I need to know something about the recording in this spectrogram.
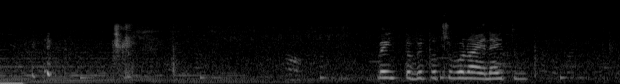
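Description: A young boy laughs nearby.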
